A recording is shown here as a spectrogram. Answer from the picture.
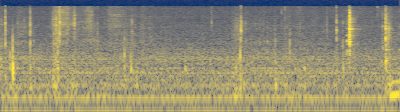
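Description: Near silence: room tone with a low steady hum and a few faint, scattered clicks.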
